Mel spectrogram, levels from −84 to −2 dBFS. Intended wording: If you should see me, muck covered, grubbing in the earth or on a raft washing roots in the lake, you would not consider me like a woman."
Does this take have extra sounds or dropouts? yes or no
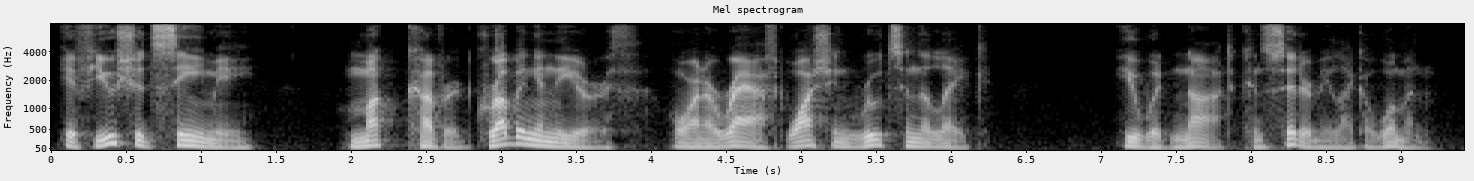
no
